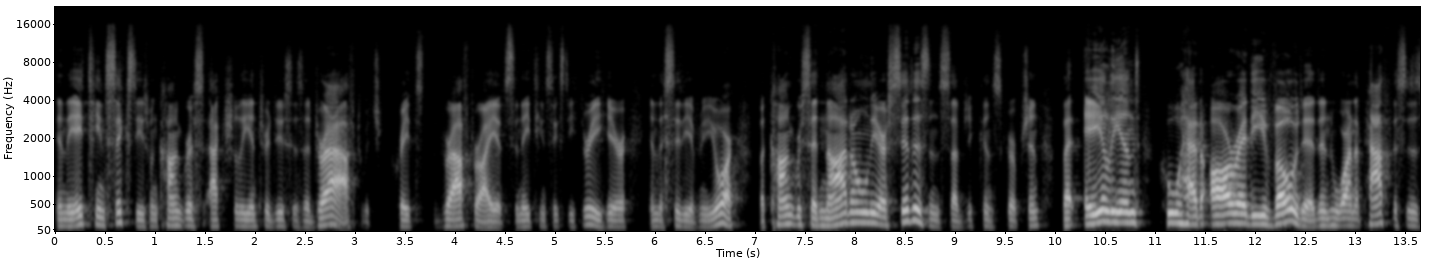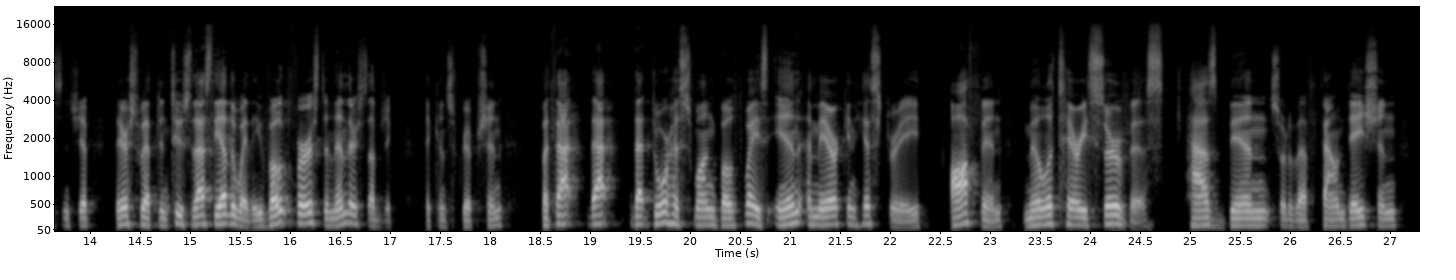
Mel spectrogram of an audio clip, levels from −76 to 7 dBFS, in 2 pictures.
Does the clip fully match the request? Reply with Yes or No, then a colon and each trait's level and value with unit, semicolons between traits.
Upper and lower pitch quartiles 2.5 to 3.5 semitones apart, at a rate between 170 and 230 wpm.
No: average, 4.5 semitones; average, 190 wpm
